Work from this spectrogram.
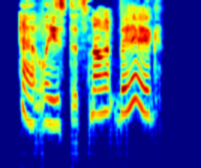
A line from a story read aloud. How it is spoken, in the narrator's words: Sybil chirped in my ear, her computerized voice cheerful as always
